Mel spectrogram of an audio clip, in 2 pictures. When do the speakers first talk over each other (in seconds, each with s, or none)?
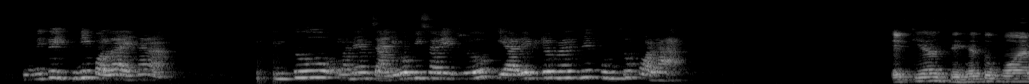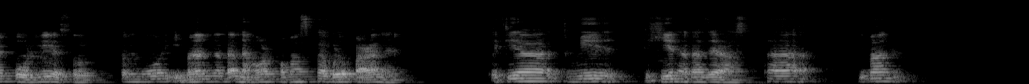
none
